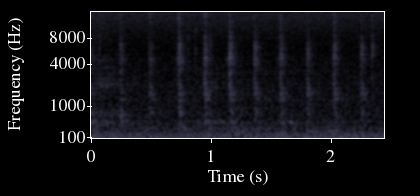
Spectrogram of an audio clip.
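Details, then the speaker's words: Vevor 6.5 L ultrasonic cleaner's mechanical wind-up timer, newly unboxed; steady even clock-like ticking, about four to five ticks a second, like a toaster timer — normal mechanical timer ticking. "something very similar to the the dual it toaster obviously just like a clicking one now"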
